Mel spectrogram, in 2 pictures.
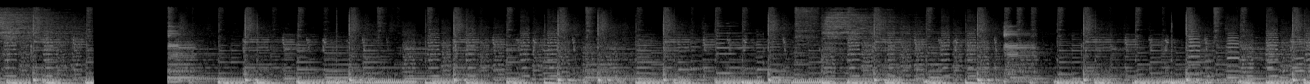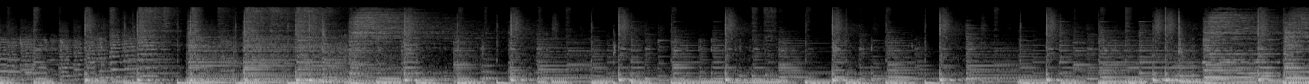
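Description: Right near the start, from 0.94 to 1.68 s, there's an audio dropout to silence: the sound cuts out mid-flow for about 740 ms to plain silence, no room tone at all, then snaps back. Likely the input was lost briefly while recording carried on.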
